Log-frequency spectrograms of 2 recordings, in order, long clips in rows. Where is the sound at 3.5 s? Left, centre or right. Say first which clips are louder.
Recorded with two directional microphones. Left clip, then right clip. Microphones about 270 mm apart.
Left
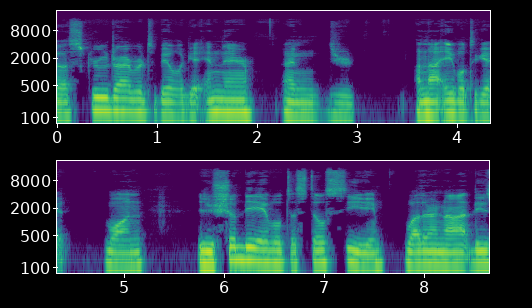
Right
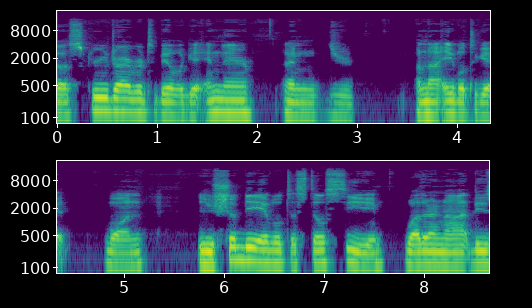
Right 3 dB; left.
